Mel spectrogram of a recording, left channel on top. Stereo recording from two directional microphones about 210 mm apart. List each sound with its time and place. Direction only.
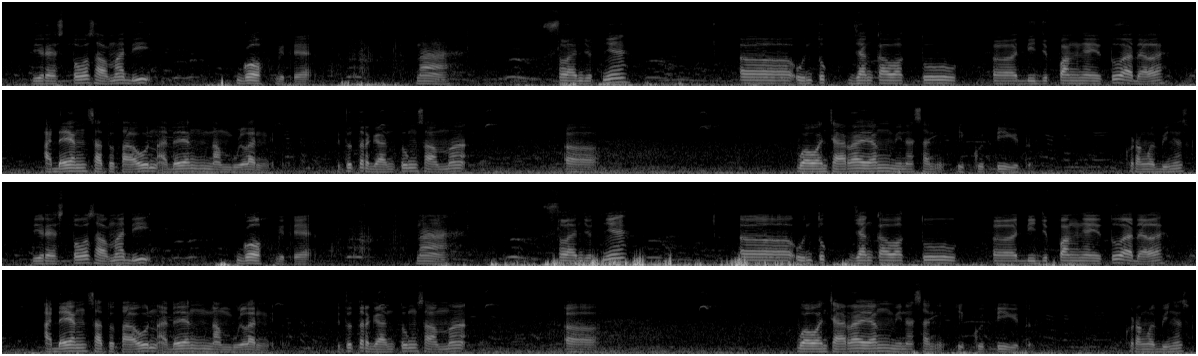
0.3 s speech: 5° left (ahead or behind)
4.1 s speech: 5° left (ahead or behind)
7.3 s speech: 5° left (ahead or behind)
19.9 s speech: 5° left (ahead or behind)
23.2 s speech: 5° left (ahead or behind)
